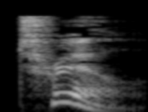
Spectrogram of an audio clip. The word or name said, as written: trill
